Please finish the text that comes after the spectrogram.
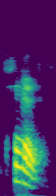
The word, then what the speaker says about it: cough: In this word cough, the o u g h there sounds.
